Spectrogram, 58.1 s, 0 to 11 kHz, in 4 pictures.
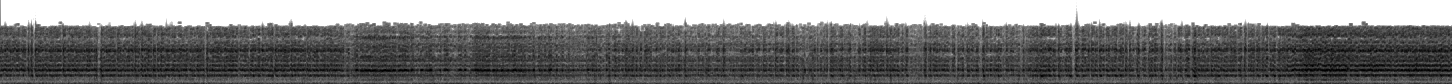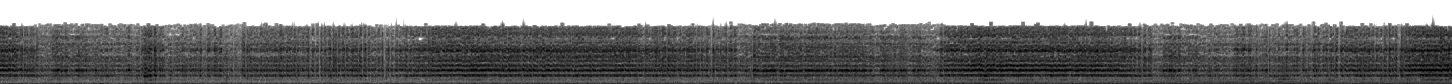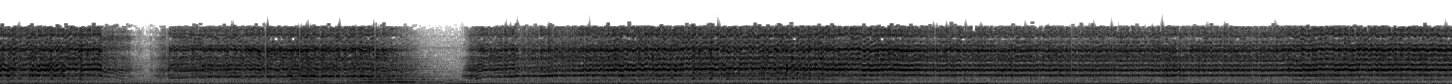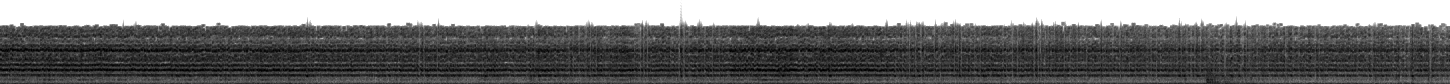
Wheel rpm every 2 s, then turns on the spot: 160, 160, 160, 160, 160, 160, 160, 160, 160, 160, 160, 160, 160, 160, 150, 120, 100, 130, 160, 160, 160, 160, 160, 160, 160, 160, 160, 160, 160.
none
